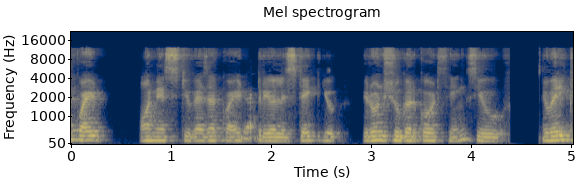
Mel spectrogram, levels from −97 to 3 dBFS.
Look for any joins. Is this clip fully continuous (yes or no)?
yes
